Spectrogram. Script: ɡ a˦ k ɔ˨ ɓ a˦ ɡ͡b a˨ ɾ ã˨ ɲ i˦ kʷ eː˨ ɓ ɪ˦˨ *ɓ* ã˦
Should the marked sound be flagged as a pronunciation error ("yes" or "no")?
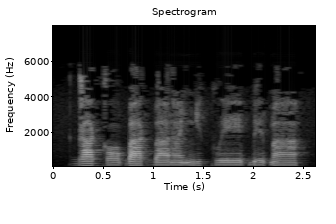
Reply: no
